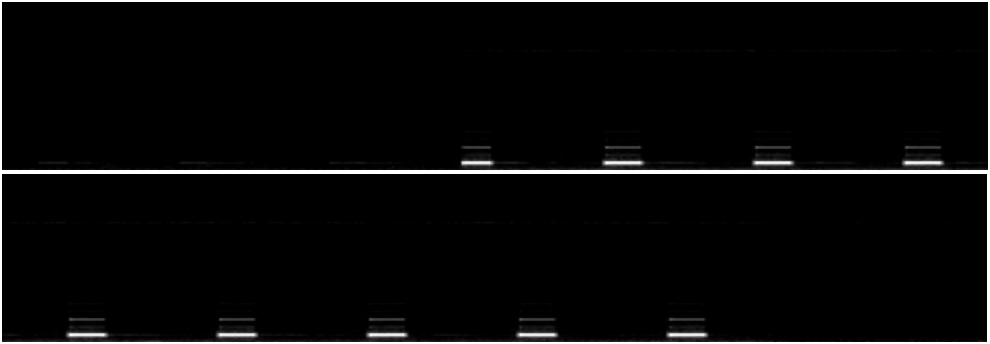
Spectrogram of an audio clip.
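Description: Countdown beeps of a video tape leader: nine short, identical beeps at one steady pitch, one each second, starting about three seconds in and marking the numbers of the countdown.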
